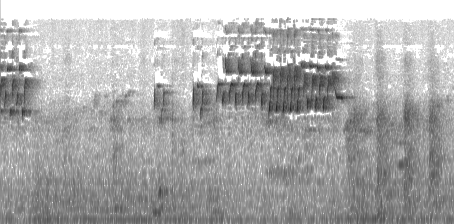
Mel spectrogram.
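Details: European goldfinch, wedani type, performing: a twittered phrase, a few isolated chirps, then a long bright rolling stream of tinkling notes about three seconds long before falling quiet.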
